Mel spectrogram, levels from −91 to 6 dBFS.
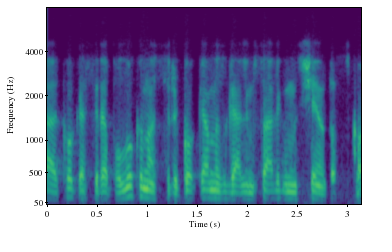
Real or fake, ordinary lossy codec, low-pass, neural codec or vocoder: real; Opus, 32 kbps; 7.2 kHz; none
